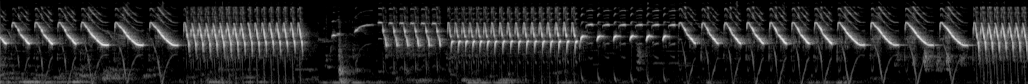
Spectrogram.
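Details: Canary song used as a master recording for training other birds: long, loud, shrill run of rapid descending whistled sweeps, buzzy rolled trills and sharp repeated notes, switching phrases every second or two, with a short pause near the third second.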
